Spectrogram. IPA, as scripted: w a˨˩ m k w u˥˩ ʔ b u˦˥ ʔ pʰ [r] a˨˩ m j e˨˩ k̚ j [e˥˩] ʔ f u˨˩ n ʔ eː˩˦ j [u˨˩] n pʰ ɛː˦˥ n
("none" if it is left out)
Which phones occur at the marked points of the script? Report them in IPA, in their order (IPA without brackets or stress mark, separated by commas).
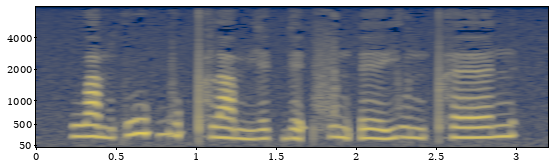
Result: l, e˨˩, u˨˩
